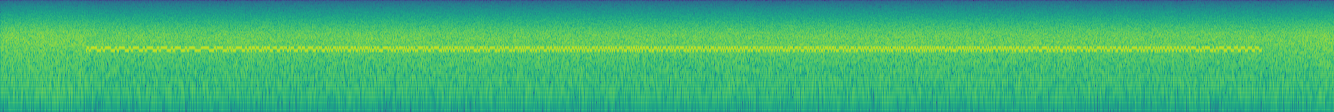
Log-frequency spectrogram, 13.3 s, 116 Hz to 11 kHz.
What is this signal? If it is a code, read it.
NAVTEX (SITOR-B), 100 baud, 170 Hz shift, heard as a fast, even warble, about 1500 Hz centre, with radio static. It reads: ZCZC AE86 GALE WARNING 132. N 7 TO 8 EXPECTED SOON. NNNN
